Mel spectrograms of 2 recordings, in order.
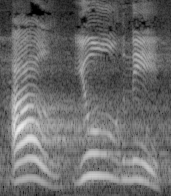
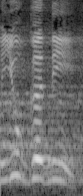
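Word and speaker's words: يغني: qqalah ya Bu ya Jadi yugni bukan Yugi kalau ibu bacanya Yugi kurang tepat ya Bu ya jadi yni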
